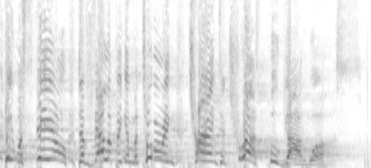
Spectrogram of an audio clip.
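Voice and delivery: high, driving sermon delivery; impassioned pulpit storytelling, pushed up high; full-force preaching. Real, not acted.

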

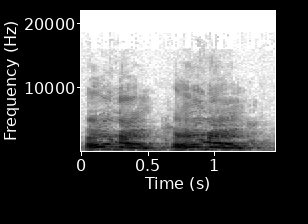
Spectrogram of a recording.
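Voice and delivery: very high, loud mimicked bird squawk; squawking parrot. Parrot in its falling cage, squawking. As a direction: squawk it in imitation of a panicking parrot.

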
